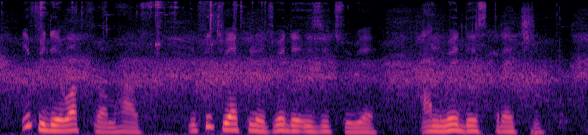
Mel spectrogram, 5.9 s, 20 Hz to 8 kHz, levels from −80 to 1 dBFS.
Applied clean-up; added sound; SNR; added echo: none; Keys jangling + Crow; 11 dB; none.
